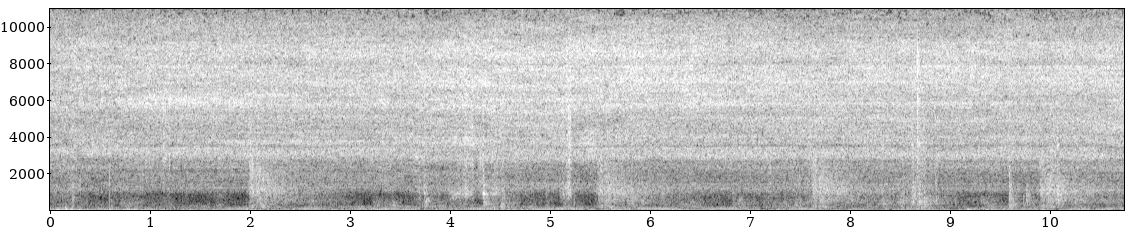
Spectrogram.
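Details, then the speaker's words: AC condenser, possibly Trane or American Standard, pressurized with nitrogen after oil residue was found: steady airy hiss with faint ticks, gas escaping through a leak in the condenser coil. "I'm hooking up to my nitrogen tank now. All right, we're putting pressure on it. I think I hear something."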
